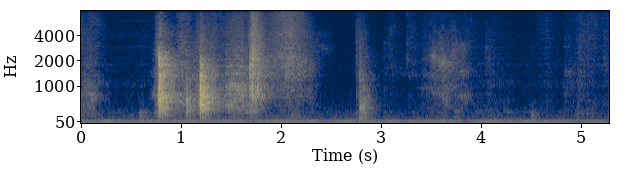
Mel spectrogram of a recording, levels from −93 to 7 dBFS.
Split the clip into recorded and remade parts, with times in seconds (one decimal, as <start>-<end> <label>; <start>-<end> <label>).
0.0-0.7 remade; 0.7-3.9 recorded; 3.9-5.3 remade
